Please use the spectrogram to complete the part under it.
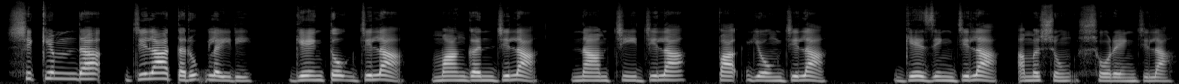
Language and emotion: Manipuri, neutral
